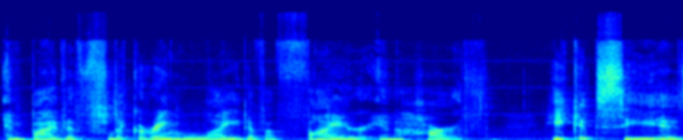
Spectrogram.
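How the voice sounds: Ordinary pitch movement in a natural reading voice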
